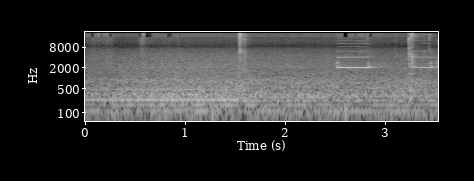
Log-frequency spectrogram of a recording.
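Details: Mabe microwave after magnetron replacement, drawing about 12 A: a steady low mains hum and fan whir, then two high beeps; the water now heats, so the fault was the magnetron.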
